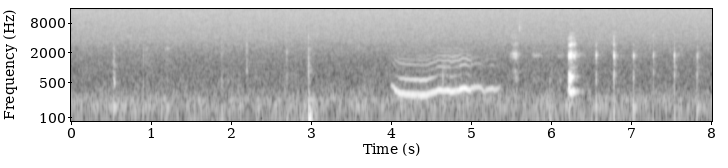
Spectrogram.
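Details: Snoring in his sleep, the cat Max gives one long, wobbling, whistle-like nasal note lasting over a second, followed by a series of small clicks and taps in a quiet room.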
